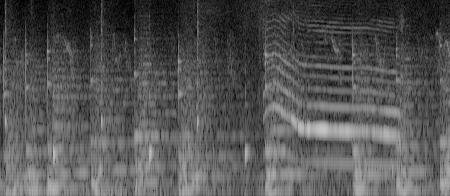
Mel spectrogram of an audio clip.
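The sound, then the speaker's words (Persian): A neighbour's cat meows repeatedly: several short calls, then a longer drawn-out meow that slides down in pitch before more short cries. “این پیشی گربه همسایه‌مونه”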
